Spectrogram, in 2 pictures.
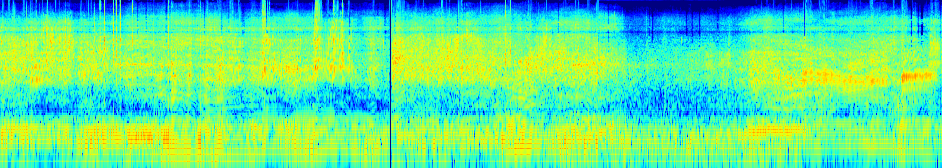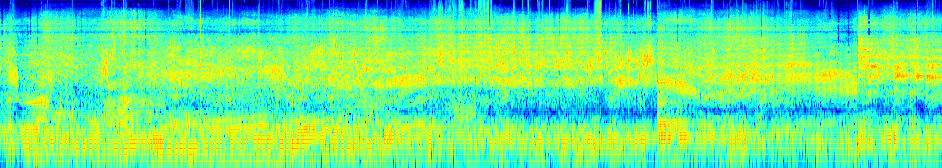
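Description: Motocross bike engines revving hard and dropping back over and over as riders race past, with the pitch climbing and falling through the gears. The sound jumps abruptly a few times.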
